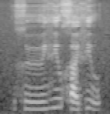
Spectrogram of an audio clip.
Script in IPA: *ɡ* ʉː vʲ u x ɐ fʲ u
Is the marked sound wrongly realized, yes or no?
yes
